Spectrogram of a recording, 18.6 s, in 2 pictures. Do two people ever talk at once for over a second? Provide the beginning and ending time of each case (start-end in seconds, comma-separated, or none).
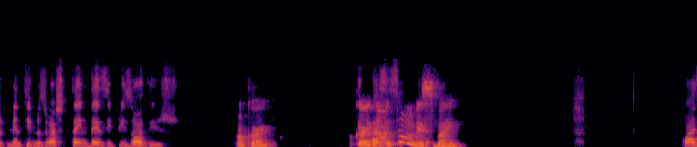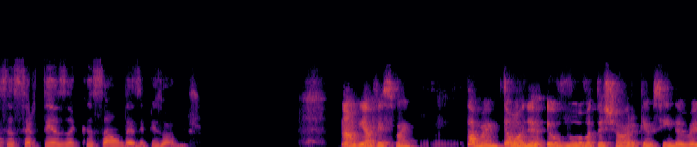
4.7-6.0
